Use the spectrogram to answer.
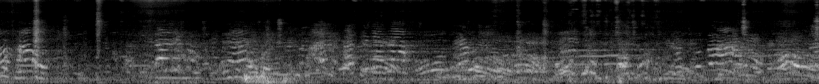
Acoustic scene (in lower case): residential area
